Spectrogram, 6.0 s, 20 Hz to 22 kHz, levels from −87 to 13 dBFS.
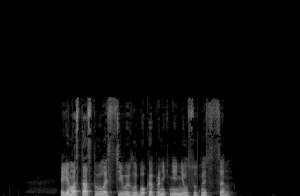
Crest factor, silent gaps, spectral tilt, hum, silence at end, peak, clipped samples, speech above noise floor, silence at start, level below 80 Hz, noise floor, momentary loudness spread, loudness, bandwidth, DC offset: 20 dB; none; -6 dB/octave; none; 1.4 s; -8 dBFS; under 0.1%; 64 dB; 1.2 s; -64 dBFS; -88 dBFS; 12 LU; -25 LUFS; 11.5 kHz; under 0.1%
